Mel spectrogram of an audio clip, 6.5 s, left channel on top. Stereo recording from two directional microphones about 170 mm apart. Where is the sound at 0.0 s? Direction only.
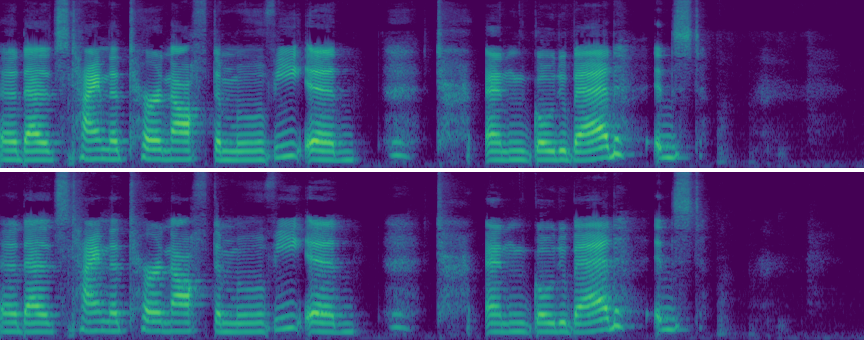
25° left (ahead or behind).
